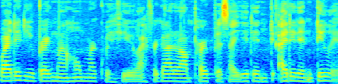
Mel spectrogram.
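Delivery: ordinary delivery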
